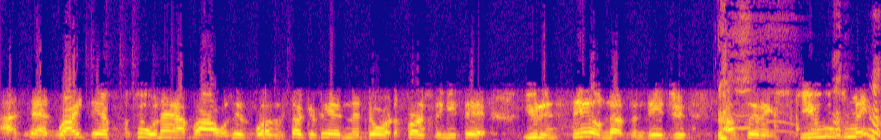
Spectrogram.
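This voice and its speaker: A woman with an American accent speaks at a very fast pace in a high pitch with fairly even intonation, the sound dry and close with no echo but with noticeable background noise. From Los Angeles, California. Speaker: celebrity hairstylist. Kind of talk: interview. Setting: remote call.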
